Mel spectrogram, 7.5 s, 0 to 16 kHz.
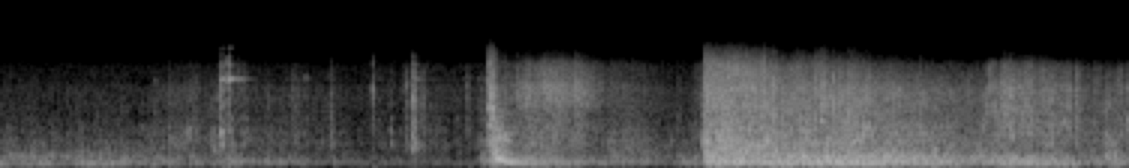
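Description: M2 mortar fire and explosions in a war movie battle: a few scattered distant pops, then a sharp blast and a second loud rumbling explosion that rolls on for several seconds.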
